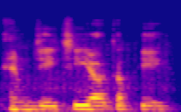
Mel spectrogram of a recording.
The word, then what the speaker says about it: MGTOW: And MGTOW is the way I pronounce MGTOW, men going their own way.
